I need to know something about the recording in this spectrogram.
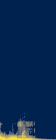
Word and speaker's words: women: और वीमन से रिलेटेड मैं आपको बात बताऊं, जब ये नाउन लिखा जाता है WOMAN तो इसका उच्चारण होता है वुमन, अर्थात एक महिला। लेकिन जब इस नाउन को WOMEN लिखते हैं तो इसका उच्चारण हो जाता है वीमन, एक से अधिक महिलाएं,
